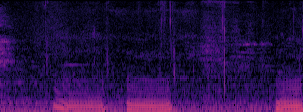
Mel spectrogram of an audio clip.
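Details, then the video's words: Onyx, a black Morkie, makes 'devil' noises while guarding his toy when someone comes too close: three low, grumbling, harmonic-rich bouts of about half a second each, gently curving in pitch, separated by short pauses. "Onyx the black morkie who steals yo girl, making devil sounds"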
